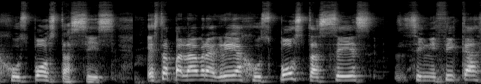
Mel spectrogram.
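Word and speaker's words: ὑπόστασις: Otros dicen upóstasis o hipóstasis. Lo pronuncian de diferentes formas. Aquí lo vamos a llamar hypostasis.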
